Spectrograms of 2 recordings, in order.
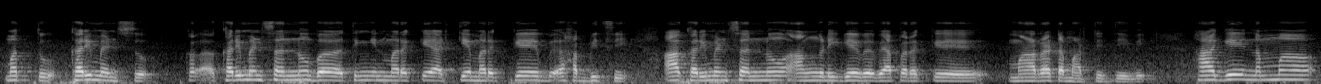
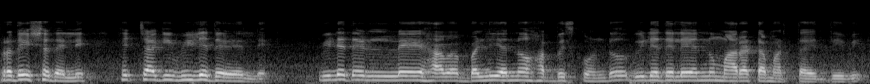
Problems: none marked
